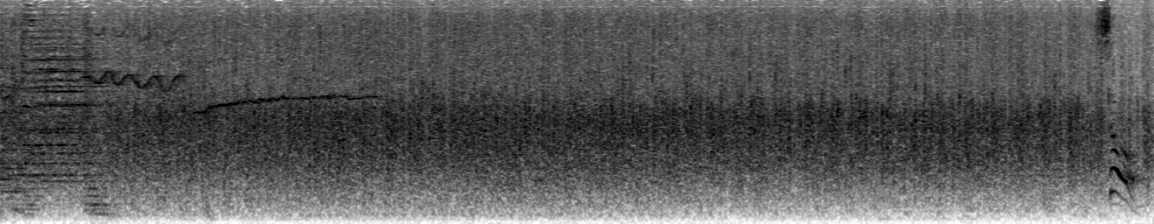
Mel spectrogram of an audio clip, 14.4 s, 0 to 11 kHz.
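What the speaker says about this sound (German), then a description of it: "Euer Applaus." Steady, dense applause from a German TV game-show studio audience in 1987, loud and sustained for about fourteen seconds, with a brief swell of cheering near the end.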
